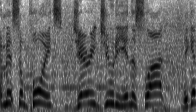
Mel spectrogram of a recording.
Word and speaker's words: Jeudy: Jerry Jeudy, the E is silent.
